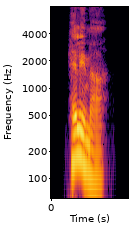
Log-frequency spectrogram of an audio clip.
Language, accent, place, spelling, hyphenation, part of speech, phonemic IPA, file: German, Germany, Berlin, Helena, He‧le‧na, proper noun, /ˈhɛlena/, De-Helena.ogg
- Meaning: 1. Helen 2. a female given name of rare usage, variant of Helene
